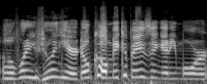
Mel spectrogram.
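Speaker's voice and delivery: very high, mildly irritating voice. Voicing a game character's lines aloud: slightly annoying voice. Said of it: "a slightly annoying voice".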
